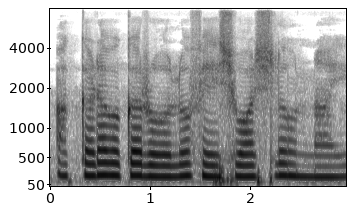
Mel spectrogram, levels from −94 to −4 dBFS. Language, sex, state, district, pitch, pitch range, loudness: Telugu, female, Telangana, Hyderabad, 195 Hz, 185-205 Hz, -13 LUFS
